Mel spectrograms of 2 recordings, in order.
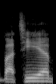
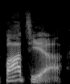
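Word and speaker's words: Bhatia: And then Akshay, and eventually, sometimes I pronounce it Batia, but it's Batia at 66 to 1.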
